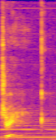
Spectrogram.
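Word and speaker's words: Draac: to Nikki dra yeah we pronounce it Drake but it's spelled d r a a c like yeah like I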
